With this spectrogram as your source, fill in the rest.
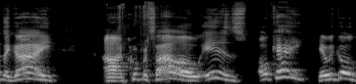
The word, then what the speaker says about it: Korpisalo: Korpisalo.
